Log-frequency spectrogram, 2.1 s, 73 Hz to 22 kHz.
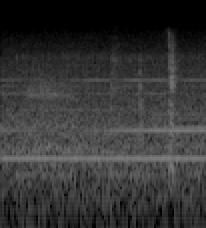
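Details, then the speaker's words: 9-watt circulation pump in a cold-climate direct solar hot water system with night recirculation, pumping over 1 gallon per minute at 2:30 pm, tank bottom 139, collector 50; faint steady constant-pitch hum, no rattles or surging: running normally. "you can hear that it's still running uh it's getting to be 2:30 in the afternoon we've got a 9 watt pump from tops flow you can probably hear it"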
